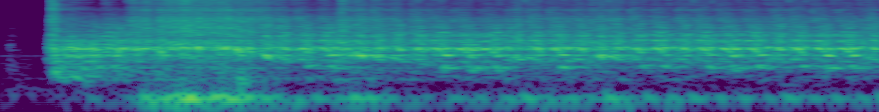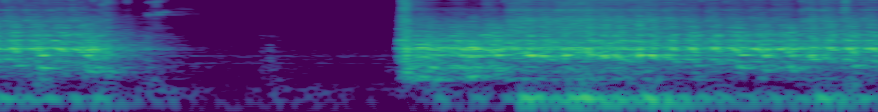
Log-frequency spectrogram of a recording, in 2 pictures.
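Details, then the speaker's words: Fiat Punto GT long unused, relays refitted; steady even starter cranking about five seconds, a pause, more cranking, turning over a bit slow and never catching; likely short of fuel, suspected not confirmed; cranks but won't start. "It's not starting. Just seems to be turning over a bit slow as well."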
